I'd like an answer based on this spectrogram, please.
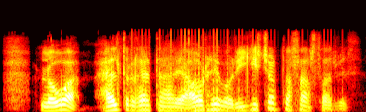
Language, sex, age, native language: Icelandic, male, 60-69, Icelandic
